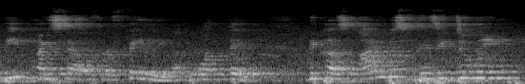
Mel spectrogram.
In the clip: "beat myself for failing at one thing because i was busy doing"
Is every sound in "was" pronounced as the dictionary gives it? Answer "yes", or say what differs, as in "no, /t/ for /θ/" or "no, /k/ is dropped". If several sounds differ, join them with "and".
yes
